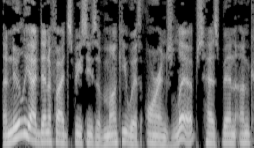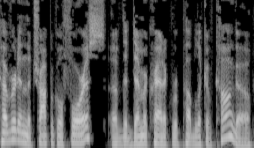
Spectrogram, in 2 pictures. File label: english through news upper intermediate; discovery of new monkey species with orange lips; slow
